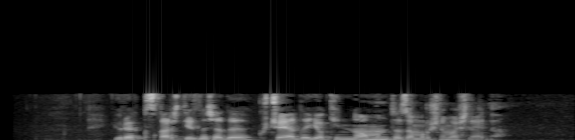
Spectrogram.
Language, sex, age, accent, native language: Uzbek, male, 18-24, Surxondaryo, Uzbek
